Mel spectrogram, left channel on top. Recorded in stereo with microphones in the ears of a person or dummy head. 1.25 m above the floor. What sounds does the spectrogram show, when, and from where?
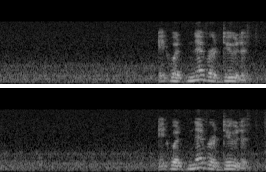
1.6 s a man speaking: 10° left (ahead or behind), 1.3 m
